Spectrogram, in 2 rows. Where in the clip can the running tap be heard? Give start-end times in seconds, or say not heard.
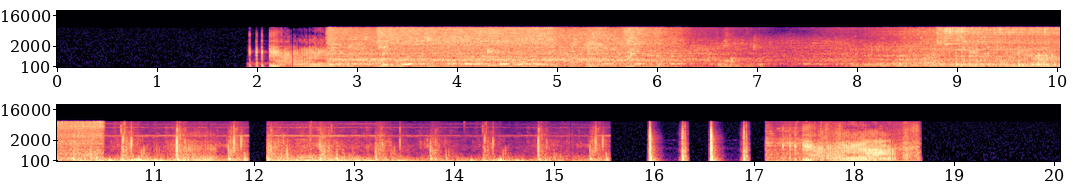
2.6-10.6.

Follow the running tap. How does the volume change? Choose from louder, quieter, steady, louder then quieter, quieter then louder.
quieter then louder.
